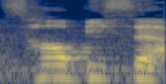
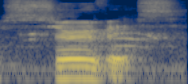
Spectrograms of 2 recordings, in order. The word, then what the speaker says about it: service: 맞는 발음은 서비스 아니고 service.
